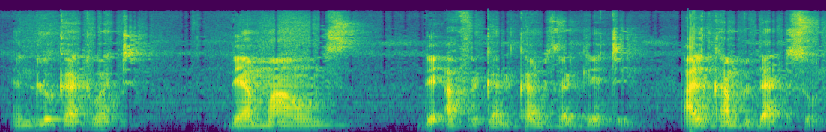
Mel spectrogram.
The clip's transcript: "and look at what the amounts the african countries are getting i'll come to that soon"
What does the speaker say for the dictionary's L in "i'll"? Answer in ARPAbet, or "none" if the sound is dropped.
L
